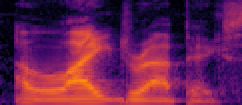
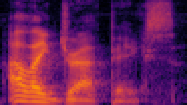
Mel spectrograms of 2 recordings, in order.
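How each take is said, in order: First: I like draft picks, slowed right down and leaned on; slow emphatic repeat. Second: Said in the usual way. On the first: Shown as a demonstration. Host repeating to chat, slow and emphatic. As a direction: drag "like" out slowly to drive it home.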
